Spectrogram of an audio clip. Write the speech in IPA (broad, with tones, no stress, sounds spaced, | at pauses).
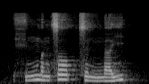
h ɪ˨˥ ŋ m ɐ˨ ŋ s ɔː˥ k̚ s ɵ˨˩ n ŋ ɐ˨˥ j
